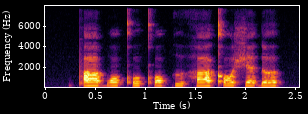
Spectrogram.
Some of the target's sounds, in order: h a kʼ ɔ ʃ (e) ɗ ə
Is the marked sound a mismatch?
yes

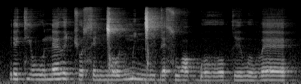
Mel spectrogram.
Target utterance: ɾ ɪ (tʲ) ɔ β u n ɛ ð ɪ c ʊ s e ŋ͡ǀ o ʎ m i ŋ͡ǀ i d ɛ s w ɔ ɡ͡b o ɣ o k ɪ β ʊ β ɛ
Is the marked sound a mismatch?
no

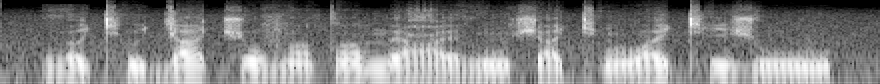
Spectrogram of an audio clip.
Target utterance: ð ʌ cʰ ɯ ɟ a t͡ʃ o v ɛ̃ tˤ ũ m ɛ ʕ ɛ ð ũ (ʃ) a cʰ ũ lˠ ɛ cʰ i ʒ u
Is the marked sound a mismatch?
no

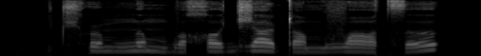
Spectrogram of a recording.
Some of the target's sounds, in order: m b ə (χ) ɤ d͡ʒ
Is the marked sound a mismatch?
no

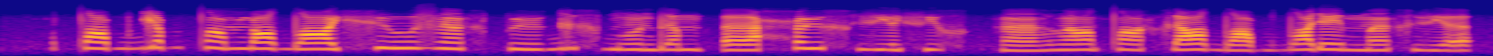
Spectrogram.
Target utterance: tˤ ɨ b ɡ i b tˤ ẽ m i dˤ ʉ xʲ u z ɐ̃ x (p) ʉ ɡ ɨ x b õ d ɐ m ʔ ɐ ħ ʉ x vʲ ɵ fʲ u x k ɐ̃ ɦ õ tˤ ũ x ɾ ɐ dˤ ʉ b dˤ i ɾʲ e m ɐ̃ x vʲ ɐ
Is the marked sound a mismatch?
no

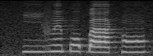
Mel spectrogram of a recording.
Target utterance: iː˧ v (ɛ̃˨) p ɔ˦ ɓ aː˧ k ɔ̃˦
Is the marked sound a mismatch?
yes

